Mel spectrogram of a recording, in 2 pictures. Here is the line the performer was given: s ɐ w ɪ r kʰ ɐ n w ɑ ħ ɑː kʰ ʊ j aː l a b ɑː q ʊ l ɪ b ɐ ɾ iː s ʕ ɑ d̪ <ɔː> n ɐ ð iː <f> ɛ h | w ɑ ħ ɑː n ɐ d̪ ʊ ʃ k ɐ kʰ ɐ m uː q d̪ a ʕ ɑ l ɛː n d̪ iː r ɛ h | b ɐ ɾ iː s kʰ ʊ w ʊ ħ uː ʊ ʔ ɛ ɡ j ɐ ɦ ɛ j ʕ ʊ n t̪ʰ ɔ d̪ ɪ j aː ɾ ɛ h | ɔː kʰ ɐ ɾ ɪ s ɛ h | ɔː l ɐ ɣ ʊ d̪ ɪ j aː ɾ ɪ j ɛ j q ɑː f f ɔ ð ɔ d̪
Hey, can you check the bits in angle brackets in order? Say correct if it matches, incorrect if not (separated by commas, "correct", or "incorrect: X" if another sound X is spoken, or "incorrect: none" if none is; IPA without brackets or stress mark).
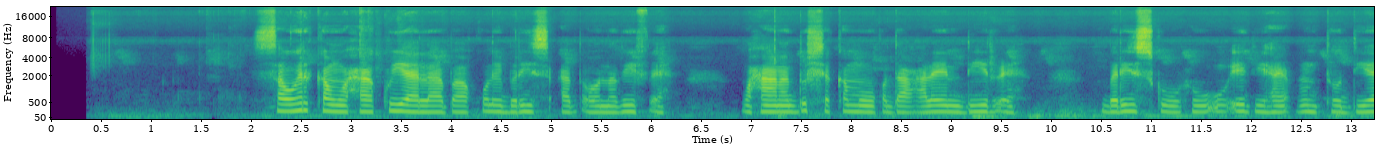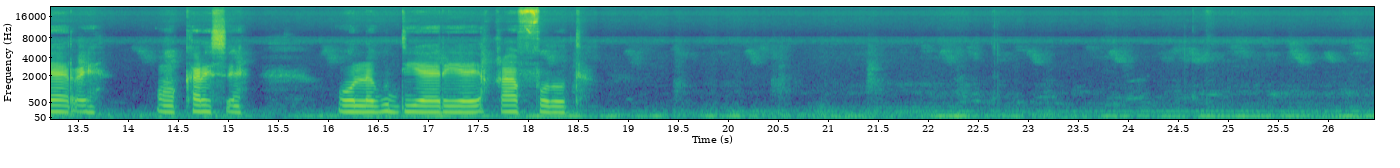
correct, correct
